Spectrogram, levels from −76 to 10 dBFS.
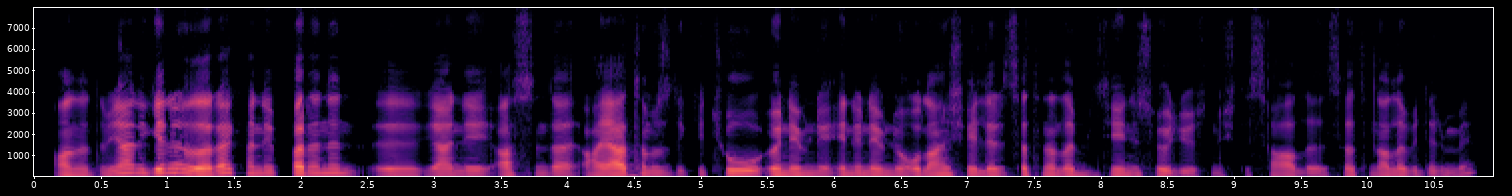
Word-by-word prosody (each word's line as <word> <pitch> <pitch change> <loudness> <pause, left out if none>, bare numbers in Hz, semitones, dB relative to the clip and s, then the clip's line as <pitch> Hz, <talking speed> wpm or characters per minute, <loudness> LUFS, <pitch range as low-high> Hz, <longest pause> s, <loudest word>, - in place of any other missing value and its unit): Anladım. 125 -1 -2
Yani, 180 +1 +2
genel 185 +2 +5
olarak, 160 +5 +7
hani, 165 -1 -2
paranın, 165 0 +3
eee, 125 - -2 0.3
yani, 145 -1 -1
aslında 150 +2 -4
hayatımızdaki 145 +2 +2
çoğu 165 -3 +1
önemli, 140 +2 0
en 135 +1 -4
önemli 135 -2 -3
olan 135 +3 0
şeyleri 130 -1 -3
satın 135 +1 -6
alabileceğini 130 0 -4
söylüyorsun, 100 -6 -6
işte, 100 +3 -22
sağlığı 110 0 -7
satın 125 +1 -9
alabilir 135 +4 -5
mi? 145 - -13
140 Hz, 130 wpm, -25 LUFS, 130-150 Hz, 0.3 s, olarak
